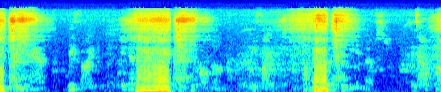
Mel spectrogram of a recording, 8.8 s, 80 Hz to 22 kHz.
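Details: Snoring during her morning nap, room at 65°F: two loud, rough, low snores on the in-breath, separated by quieter breathing, with faint room noise.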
